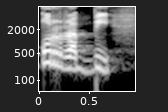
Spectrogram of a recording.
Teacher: کہ قاف کے بعد ہم نے ڈائریکٹ را کو پڑھا، یعنی لام تو لکھنے میں ہی بس آیا ہے، پڑھنے میں نہیں آیا · قاف کو را سے ڈائریکٹ ملایا گیا اور اس لام کو بالکل نہیں پڑھا گیا ، بالکل لام کا پوری طرح سے ادغام ہو گیا، تو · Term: ادغام تام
